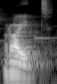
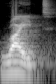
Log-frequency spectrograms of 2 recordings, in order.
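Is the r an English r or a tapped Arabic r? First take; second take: tapped r; English r. First: The r is a tapped Arabic r. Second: The r is a smooth English r. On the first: The speaker calls it wrong. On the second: The speaker calls it right.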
